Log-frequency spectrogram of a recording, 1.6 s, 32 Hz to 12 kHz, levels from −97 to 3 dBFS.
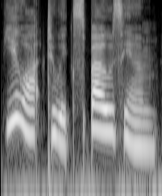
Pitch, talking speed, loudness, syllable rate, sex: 210 Hz, 185 wpm, -17 LUFS, 4.8 syllables/s, female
